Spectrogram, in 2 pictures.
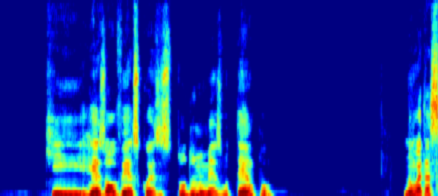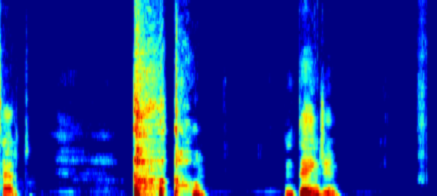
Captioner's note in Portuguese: tosse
